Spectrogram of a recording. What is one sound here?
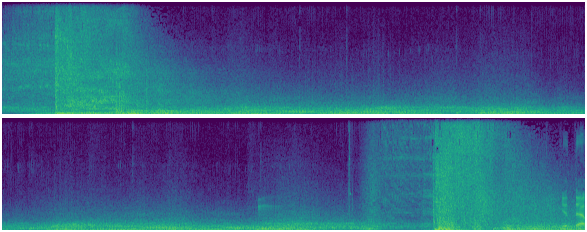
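Gunfire bursts loudly.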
